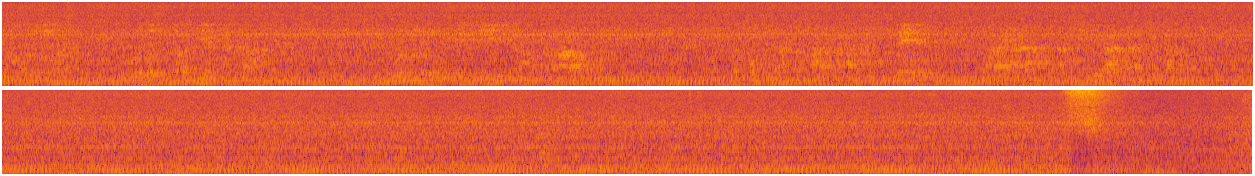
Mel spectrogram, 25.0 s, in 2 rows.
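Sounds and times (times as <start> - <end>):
diesel engine idling: 0.0 - 25.0
air brake hiss: 23.1 - 23.8.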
